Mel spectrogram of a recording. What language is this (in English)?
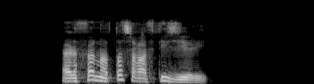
Kabyle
